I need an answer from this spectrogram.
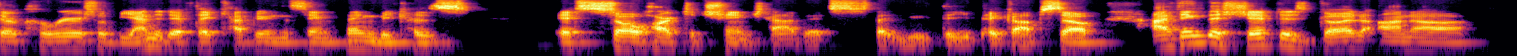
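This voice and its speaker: On a very clean recording with a silent background, a man speaks at a fairly quick pace with an American accent. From US Midwest, Chicago suburbs. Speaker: sports analytics writer. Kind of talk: interview. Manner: fast.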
